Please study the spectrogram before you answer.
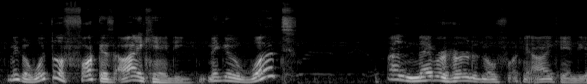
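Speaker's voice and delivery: retold incredulous outburst, pitch swooping up; baffled disbelief. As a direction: act out being totally thrown by a strange phrase. Retold baffled reply to manager.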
